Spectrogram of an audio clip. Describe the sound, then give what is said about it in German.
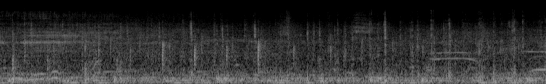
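Runners' footsteps at a road race on an uphill stretch: many rapid, overlapping patters over a steady background, with voices present. “Die Streckenkontrolle kommt. Die ersten Läufer kommen.”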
